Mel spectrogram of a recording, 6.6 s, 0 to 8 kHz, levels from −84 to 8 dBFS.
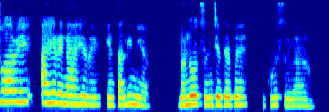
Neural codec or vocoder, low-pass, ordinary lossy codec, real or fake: codec, 16 kHz, 4 kbps, FreqCodec, smaller model; 7.2 kHz; none; fake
